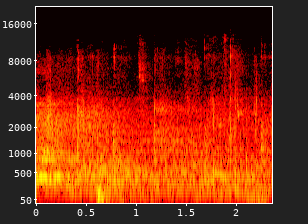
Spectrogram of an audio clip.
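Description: Table tennis ball in a fast doubles rally: sharp clicks of the celluloid ball off rubber-faced bats and the table, a few strokes roughly half a second apart, over a murmur of voices in the hall.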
